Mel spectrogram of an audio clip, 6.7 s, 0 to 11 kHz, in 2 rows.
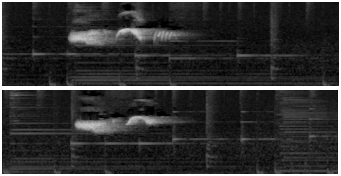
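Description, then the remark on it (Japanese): A blue rock thrush sings two clear, bright, warbling phrases a few seconds apart from a church roof at about 4:30 in the morning while it is still dark, over a low steady hum and faint background rumble. “はいこんな鳴き声でね、えー、なんかこうさあ起きろよというようなねあの音なんですけども鳴き声なんですけど磯ヒヨドリではないかと思われるんですね”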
